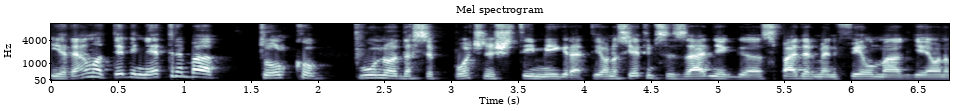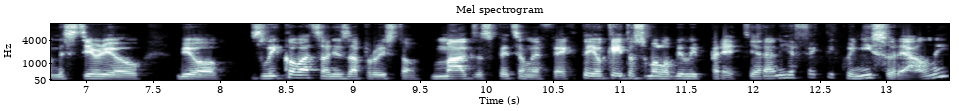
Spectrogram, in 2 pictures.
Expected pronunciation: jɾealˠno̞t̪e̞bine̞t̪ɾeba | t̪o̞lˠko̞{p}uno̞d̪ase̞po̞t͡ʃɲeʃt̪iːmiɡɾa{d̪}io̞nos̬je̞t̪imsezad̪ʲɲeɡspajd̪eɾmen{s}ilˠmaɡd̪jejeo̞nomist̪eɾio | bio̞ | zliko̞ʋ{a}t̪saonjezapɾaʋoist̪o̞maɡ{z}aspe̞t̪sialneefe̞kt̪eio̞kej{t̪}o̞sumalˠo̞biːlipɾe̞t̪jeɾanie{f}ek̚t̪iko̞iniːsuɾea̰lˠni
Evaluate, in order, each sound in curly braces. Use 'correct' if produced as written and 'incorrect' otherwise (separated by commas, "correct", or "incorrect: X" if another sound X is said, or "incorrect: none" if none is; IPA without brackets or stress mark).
correct, incorrect: t̪, incorrect: f, correct, correct, correct, correct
